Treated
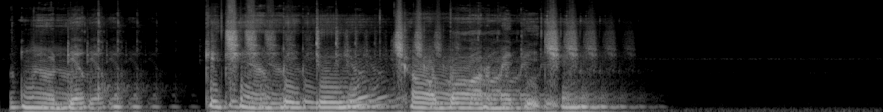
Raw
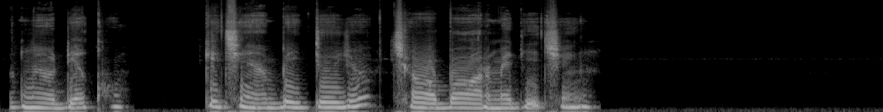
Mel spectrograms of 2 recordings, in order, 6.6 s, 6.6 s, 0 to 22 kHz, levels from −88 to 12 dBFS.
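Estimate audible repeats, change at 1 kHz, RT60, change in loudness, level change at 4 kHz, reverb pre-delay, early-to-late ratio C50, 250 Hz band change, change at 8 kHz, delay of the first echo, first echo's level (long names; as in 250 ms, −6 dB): 4, +1.0 dB, no reverb audible, +0.5 dB, +1.0 dB, no reverb audible, no reverb audible, +0.5 dB, +1.0 dB, 145 ms, −7.5 dB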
